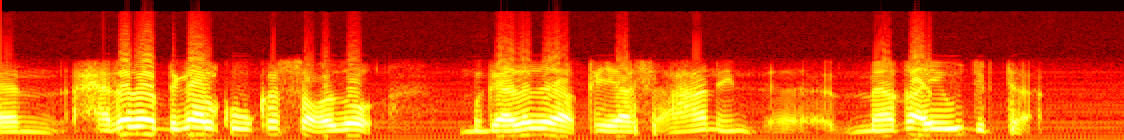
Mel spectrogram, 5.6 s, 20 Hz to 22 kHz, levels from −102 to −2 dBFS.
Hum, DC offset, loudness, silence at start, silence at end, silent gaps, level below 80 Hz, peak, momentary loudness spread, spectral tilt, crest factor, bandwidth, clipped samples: none; under 0.1%; -9 LUFS; 0 s; 0.45 s; none; -48 dBFS; 0 dBFS; 17 LU; -5 dB/octave; 10 dB; 11.5 kHz; 0.1%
